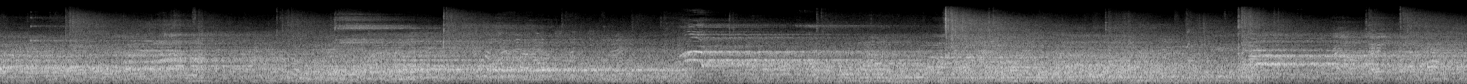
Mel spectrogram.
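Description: Young players talk and call out in a large echoing hall.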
